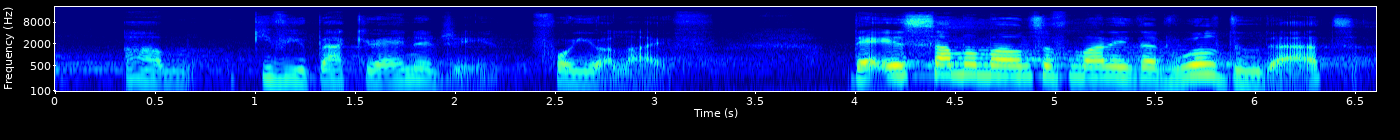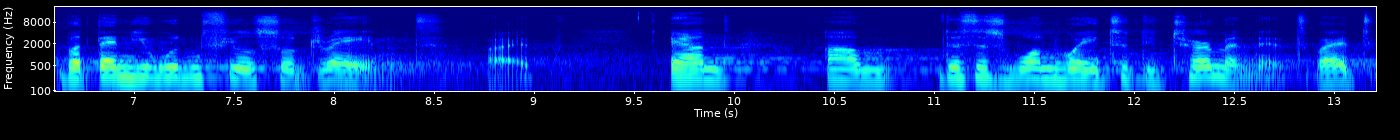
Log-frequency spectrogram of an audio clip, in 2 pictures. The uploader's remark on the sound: a live Q&A during a Wild Woman's Way workshop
